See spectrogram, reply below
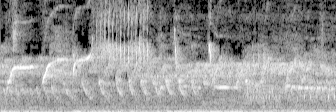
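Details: A young canary held for breeding sings a continuous, rapid song of repeated descending trills and whistled notes, about three per second, in a quiet room with low background hum.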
